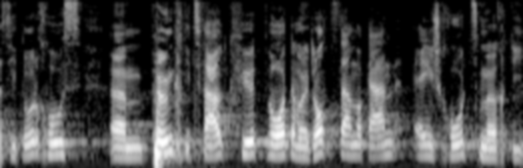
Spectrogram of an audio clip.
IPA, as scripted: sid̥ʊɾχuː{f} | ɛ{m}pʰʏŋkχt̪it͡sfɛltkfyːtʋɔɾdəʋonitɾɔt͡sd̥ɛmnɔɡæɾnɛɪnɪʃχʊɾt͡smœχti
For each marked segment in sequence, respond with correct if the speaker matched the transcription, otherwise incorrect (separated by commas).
incorrect, correct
